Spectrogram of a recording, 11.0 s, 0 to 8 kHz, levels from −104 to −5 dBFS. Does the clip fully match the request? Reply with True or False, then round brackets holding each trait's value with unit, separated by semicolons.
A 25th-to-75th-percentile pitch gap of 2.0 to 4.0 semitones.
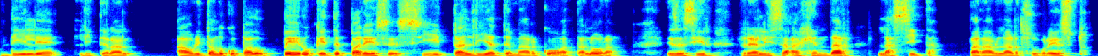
True (2.7 semitones)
